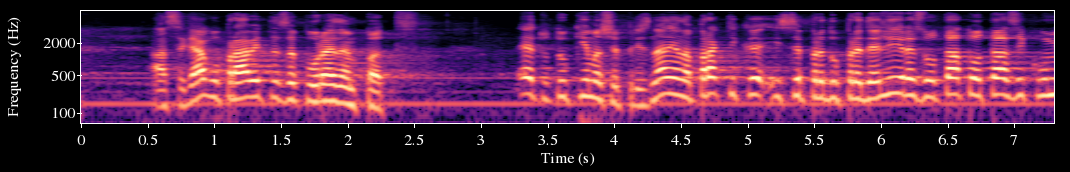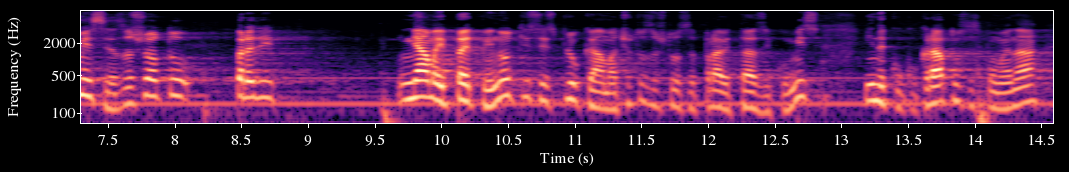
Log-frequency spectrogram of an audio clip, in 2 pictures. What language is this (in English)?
Bulgarian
